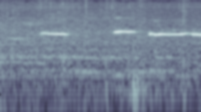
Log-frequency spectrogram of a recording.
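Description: Baby squirrels giving thin, high, whistle-like squeaks: a few short calls, then a longer drawn-out one from about a second and a half in.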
